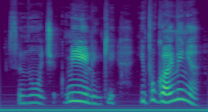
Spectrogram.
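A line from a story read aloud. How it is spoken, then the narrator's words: Tearful pleading. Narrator (Russian): взмолилась бедная Наталья Кузьминишна, и слезы покатились по ее доброму лицу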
